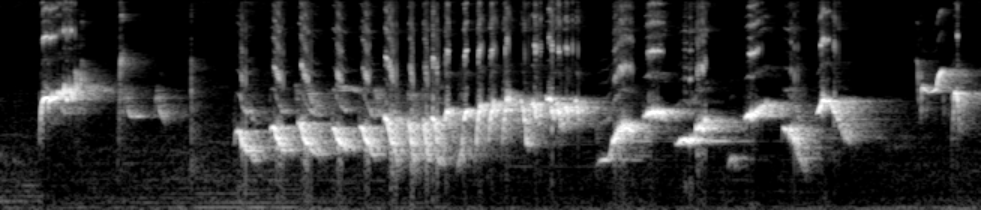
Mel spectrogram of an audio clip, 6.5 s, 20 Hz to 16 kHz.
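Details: [2, 'White-rumped shama singing, used as a lure to make other birds answer and sing: quick series of bright slurred whistles stepping up and down, with clicking notes woven through, after a short pause.']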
